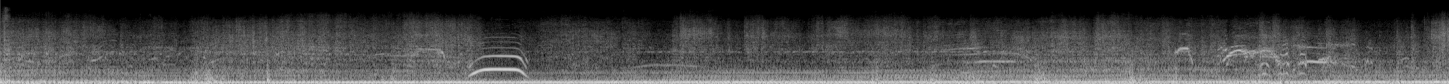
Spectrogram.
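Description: Utility vehicle's engine running with a steady low drone while towing a sled over snow. A child's long high call rises and falls about five seconds in, with more shouts near the end.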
